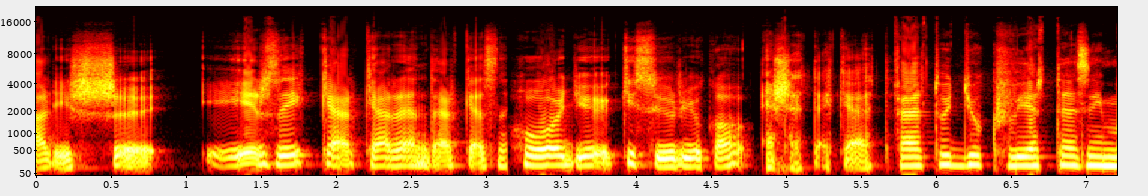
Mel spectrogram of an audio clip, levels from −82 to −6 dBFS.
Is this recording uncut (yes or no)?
no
